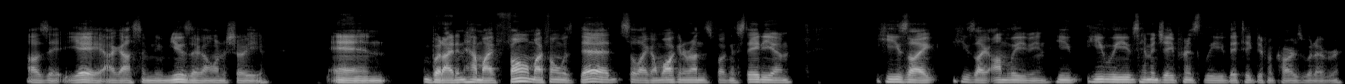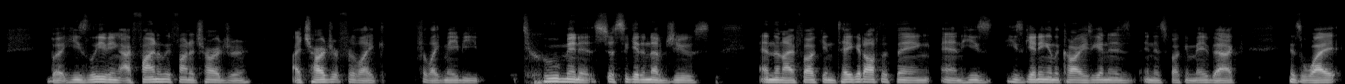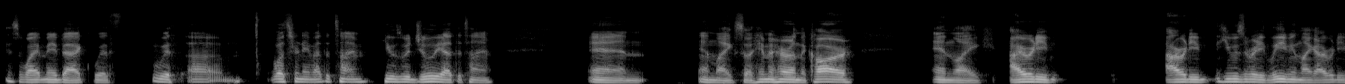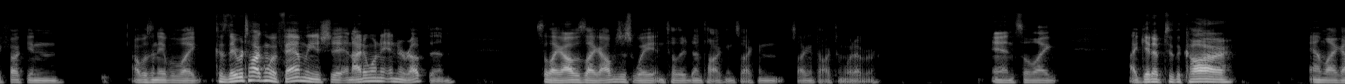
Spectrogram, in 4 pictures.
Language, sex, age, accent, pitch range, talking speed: English, male, 20-39, American, 95-115 Hz, 220 wpm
